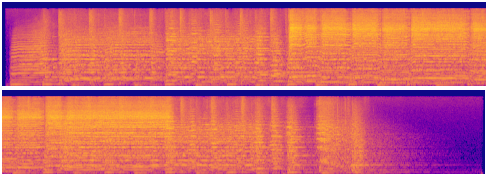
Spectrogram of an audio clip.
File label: Kazoo oo oo; PAMS Numbered Series; WABQ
